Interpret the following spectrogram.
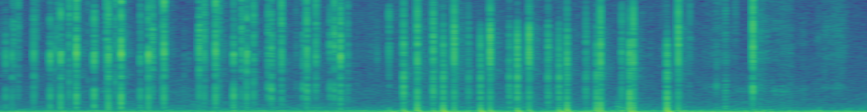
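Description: Long fingernails tapping rapidly on a silver makeup tube wrapped with rubber bands: fast, irregular clicking, many taps a second.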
